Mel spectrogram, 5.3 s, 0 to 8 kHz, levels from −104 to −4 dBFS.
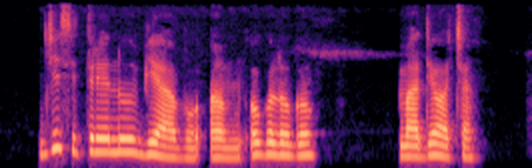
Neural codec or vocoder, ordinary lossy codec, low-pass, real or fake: none; MP3, 48 kbps; 7.2 kHz; real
